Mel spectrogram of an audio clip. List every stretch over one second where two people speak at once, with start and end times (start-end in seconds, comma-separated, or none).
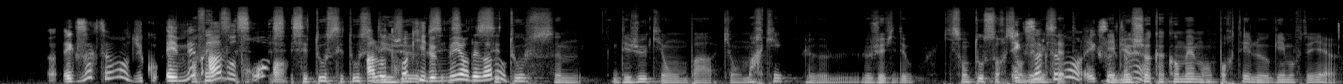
3.7-5.1, 10.1-11.5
